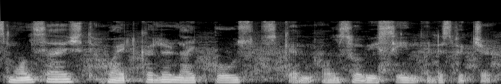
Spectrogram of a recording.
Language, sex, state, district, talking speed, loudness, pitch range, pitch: English, male, Assam, Sonitpur, 155 wpm, -17 LUFS, 100-110 Hz, 105 Hz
